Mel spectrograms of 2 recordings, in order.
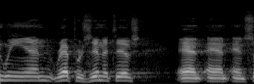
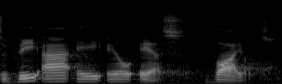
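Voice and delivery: slow, softer letter-by-letter clarification; spelling it out; 3 semitones lower, 6 dB quieter, much slower than usual. Shown as a demonstration. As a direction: spell it slowly and quietly for the listeners. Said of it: "You may not know what I'm saying".

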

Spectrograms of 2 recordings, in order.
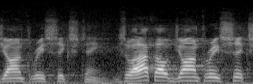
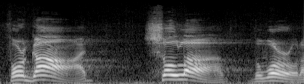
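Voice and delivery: For "God" lifted and louder, then the rest slow and loud; stress on God; 5 dB louder, slower than usual. Shown as a demonstration. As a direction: lean hard on "God" and draw out "so loved the world". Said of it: "The first word is God".

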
